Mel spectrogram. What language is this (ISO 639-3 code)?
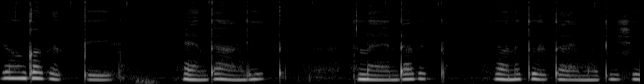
kln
